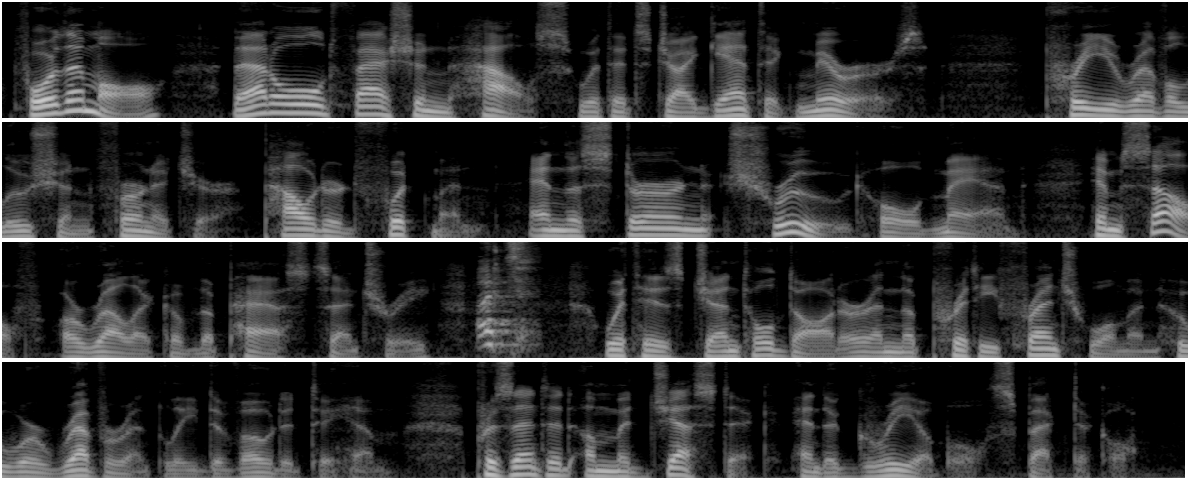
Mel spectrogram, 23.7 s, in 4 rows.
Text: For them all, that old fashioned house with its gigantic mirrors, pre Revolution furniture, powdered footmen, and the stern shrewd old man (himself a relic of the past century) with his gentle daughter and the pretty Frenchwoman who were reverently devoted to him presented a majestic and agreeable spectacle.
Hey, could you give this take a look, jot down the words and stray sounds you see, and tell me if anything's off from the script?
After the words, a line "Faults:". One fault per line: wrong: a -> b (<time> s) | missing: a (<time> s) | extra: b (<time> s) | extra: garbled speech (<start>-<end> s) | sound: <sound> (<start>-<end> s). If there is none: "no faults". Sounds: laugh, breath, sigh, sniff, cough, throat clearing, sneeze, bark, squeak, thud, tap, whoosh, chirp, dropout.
For them all, that old fashioned house with its gigantic mirrors, pre Revolution furniture, powdered footmen, and the stern shrewd old man (himself a relic of the past century) with his gentle daughter and the pretty Frenchwoman who were reverently devoted to him presented a majestic and agreeable spectacle.
Faults:
sound: sneeze (14.2-14.6 s)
